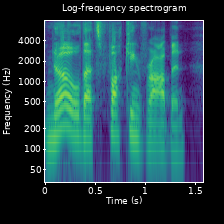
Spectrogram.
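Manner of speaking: imitated angry man's voice. Retelling what a drinking man snapped back: imitating an angry guy. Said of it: "he gets really fucking angry".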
